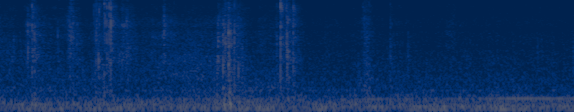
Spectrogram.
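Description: Near silence with a few faint rustles and light clicks of a trading card being slid into a plastic penny sleeve; a faint steady hum starts a little past halfway.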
